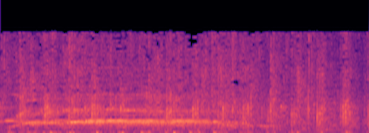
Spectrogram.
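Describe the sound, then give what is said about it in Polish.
A crowd gathered on a square for an outdoor Pentecost celebration applauds warmly, with dense, continuous clapping that holds steady for the whole clip before easing slightly at the end. “Brawa dla Madzi!”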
